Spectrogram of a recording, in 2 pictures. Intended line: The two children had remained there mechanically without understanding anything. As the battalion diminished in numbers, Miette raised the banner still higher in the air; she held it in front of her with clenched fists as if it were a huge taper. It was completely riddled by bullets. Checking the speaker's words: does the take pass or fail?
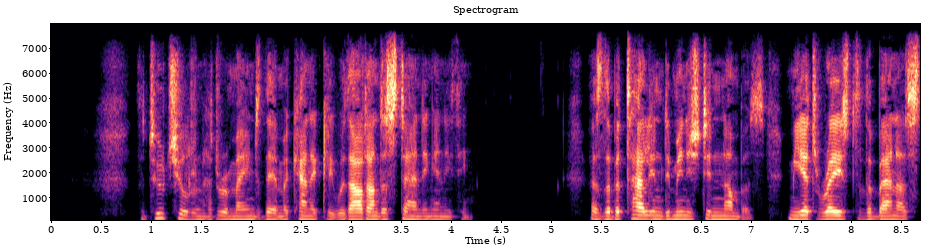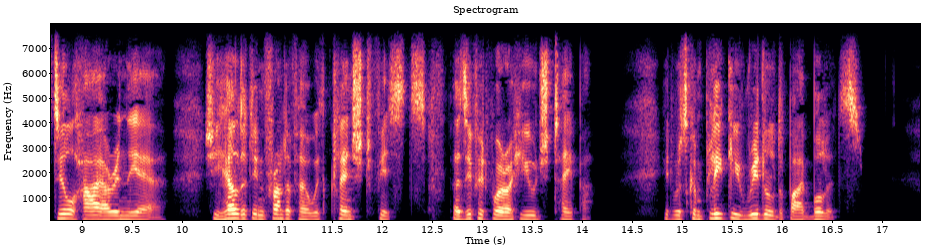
pass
